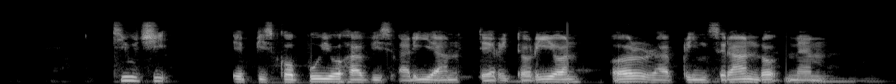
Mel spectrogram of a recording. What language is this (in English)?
Esperanto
